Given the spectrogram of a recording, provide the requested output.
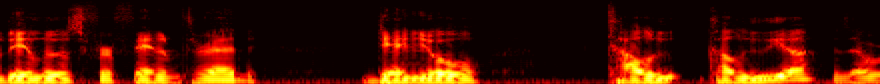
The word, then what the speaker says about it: Kaluuya: Kaluuya, is that how it is? – I would say so.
